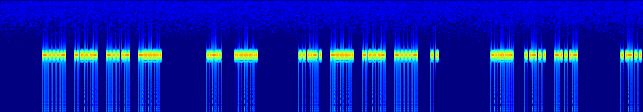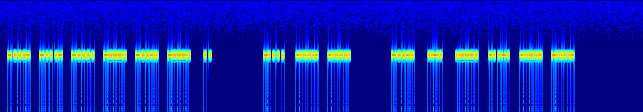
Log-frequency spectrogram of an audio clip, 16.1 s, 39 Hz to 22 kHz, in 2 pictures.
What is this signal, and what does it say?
Hellschreiber (Feld-Hell, 122.5 baud), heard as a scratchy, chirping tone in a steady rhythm, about 980 Hz. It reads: NAME IS JEAN, QTH TAMPERE, LOC RI34QD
